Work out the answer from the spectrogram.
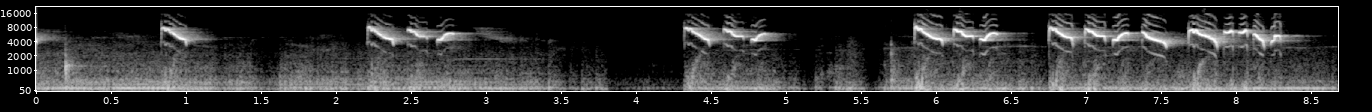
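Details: High, thin chirps of a Wilis mountain white-eye double call meant to raise a male's mating drive: falling notes in pairs, building into a rapid run of repeated notes near the end, over a faint low drone.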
